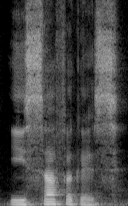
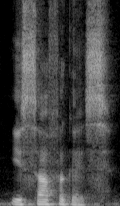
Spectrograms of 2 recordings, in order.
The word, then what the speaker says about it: esophagus: this one that's okay the pronunciation is a lot simpler than that okay so the first pronunciation is and next you have fur gas for gus so it's esophagus esophagus esophagus esophagus all right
